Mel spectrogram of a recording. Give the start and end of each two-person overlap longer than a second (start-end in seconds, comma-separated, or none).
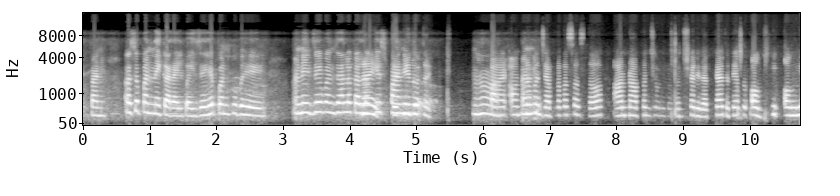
none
